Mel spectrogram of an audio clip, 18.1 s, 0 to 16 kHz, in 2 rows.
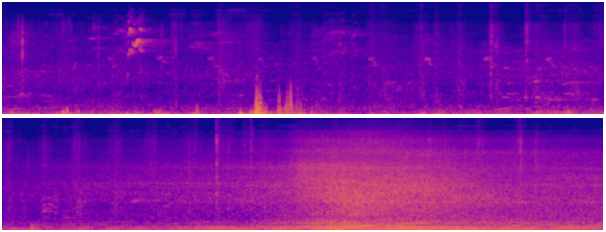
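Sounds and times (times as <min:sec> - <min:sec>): vehicle driving by: 0:10.0 - 0:18.0.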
